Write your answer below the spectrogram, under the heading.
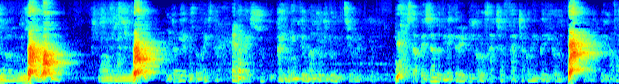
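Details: Blue heeler Australian Cattle Dog barking while watching TV at home; four loud, abrupt single barks spaced several seconds apart, with Italian-language documentary narration playing steadily from the television between them.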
